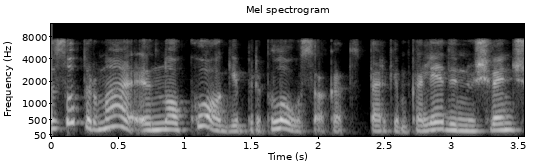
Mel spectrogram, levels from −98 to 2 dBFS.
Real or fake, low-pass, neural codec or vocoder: real; 7.2 kHz; none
